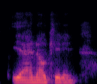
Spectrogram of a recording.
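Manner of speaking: usual speaking voice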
